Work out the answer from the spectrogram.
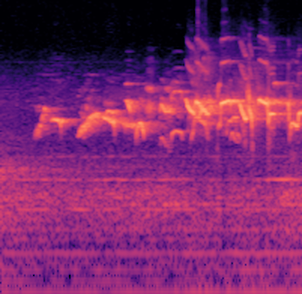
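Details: Thrush song building steadily, with soft whistled phrases at first, then louder, busier warbling and sharp flourishes in the second half.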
